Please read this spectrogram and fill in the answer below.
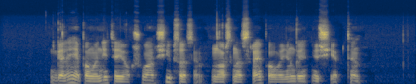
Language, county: Lithuanian, Marijampolė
